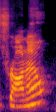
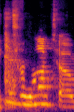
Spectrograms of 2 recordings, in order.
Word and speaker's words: Toronto: how you cities say toronto right like you should pronounce the t's that are there and we're just like toronto i mean that's like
